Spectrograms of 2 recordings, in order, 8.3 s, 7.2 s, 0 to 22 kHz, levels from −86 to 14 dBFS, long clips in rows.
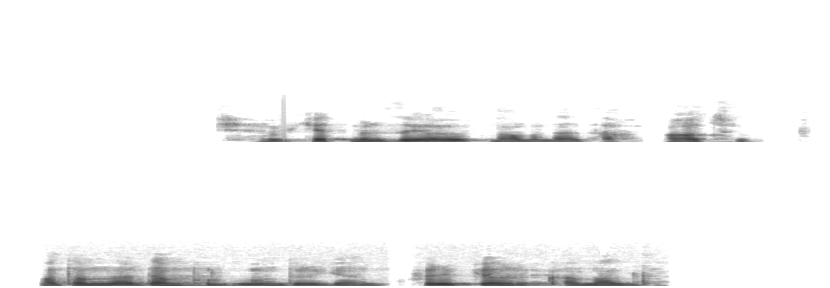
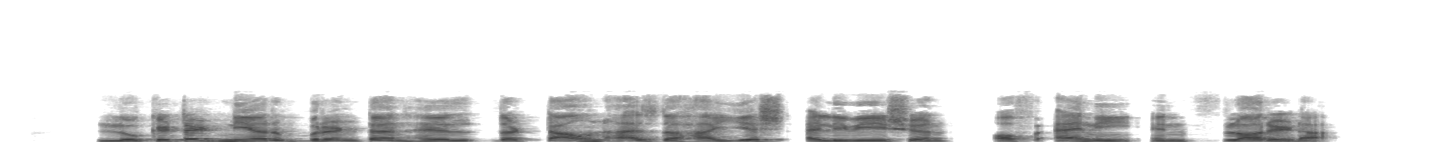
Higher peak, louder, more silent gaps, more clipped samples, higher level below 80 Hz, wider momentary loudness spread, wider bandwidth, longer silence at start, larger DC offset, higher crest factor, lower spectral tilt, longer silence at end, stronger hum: about the same, -2 dBFS vs -2 dBFS; second, -20 LUFS vs -17 LUFS; first, 3.21-3.28 s, 3.82-3.97 s, 4.04-4.32 s vs 3.95-4.01 s, 4.76-4.94 s, 5.70-5.74 s; neither; about the same, -60 dBFS vs -62 dBFS; first, 13 LU vs 7 LU; second, 4.7 kHz vs 7.8 kHz; first, 1.1 s vs 0.5 s; neither; about the same, 18 dB vs 16 dB; first, -10.5 dB/octave vs -4 dB/octave; first, 0.9 s vs 0.6 s; neither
